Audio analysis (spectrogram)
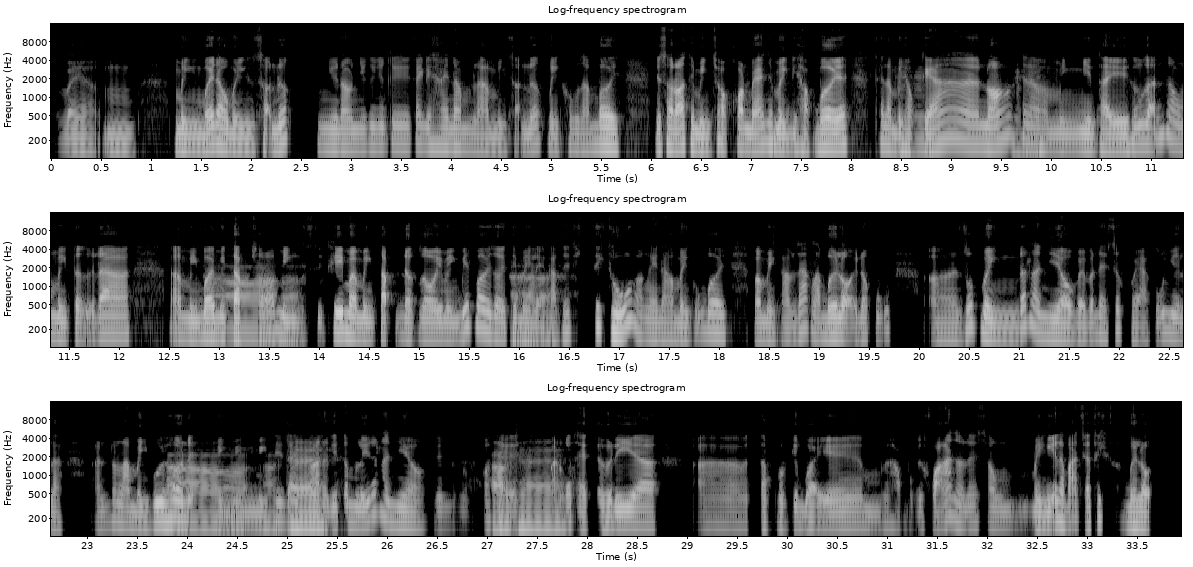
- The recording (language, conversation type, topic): Vietnamese, unstructured, Bạn làm thế nào để cân bằng giữa công việc và cuộc sống?
- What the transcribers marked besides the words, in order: tapping; other background noise; unintelligible speech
